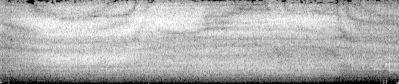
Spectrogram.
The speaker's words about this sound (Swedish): Men det, det jag skulle säga i alla fall om den här appen, för nu om man hör här kan man ställa in liksom olika sån här typ av ljud. Här kan man få en strand.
